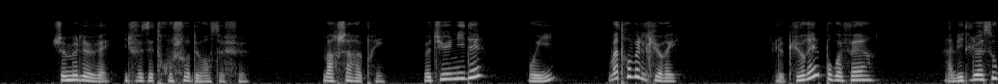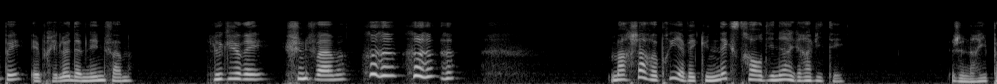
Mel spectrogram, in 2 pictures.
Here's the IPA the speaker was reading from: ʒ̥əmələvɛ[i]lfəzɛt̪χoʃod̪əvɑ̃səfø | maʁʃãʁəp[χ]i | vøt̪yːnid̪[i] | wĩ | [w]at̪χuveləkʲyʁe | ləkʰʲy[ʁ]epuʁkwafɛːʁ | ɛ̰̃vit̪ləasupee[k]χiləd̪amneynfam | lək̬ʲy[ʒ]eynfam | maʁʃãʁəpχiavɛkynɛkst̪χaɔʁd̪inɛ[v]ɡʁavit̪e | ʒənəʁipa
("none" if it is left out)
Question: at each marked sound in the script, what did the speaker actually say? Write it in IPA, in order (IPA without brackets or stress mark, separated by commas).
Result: i, χ, e, v, ʁ, p, ʁ, ʁ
